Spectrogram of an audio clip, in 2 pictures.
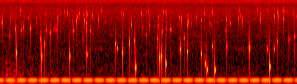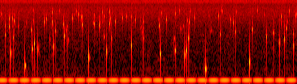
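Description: Low hum tone of a binaural or monaural beat track, pulsing evenly about six times a second. Many short, scattered high blips and chirps sound over it.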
